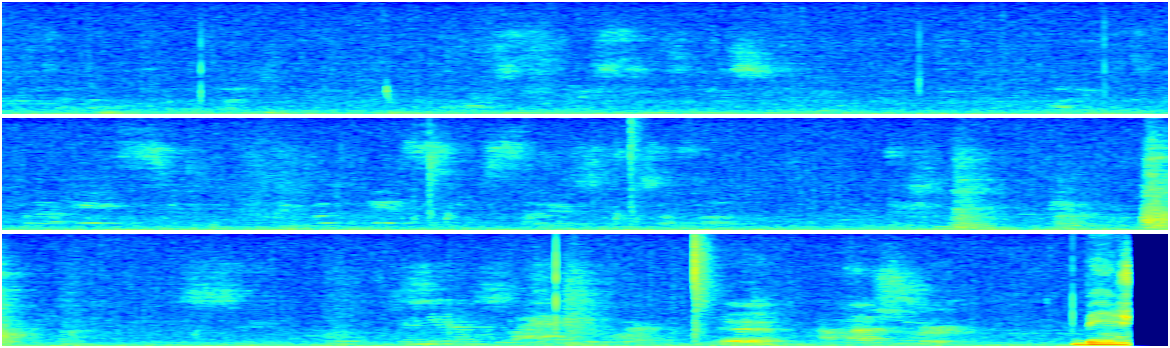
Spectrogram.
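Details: A cockatiel grinding its beak (bruxism), a normal contented behavior: faint, soft scraping clicks over quiet room noise.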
